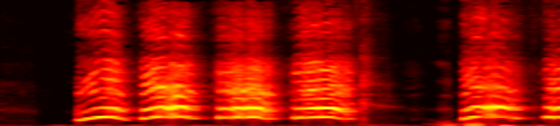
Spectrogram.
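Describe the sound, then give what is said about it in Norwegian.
A person imitates a seagull with four loud, strained, nasal cries in a quick steady rhythm, then a short pause and one more cry. “La meg prøve på måker da.”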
